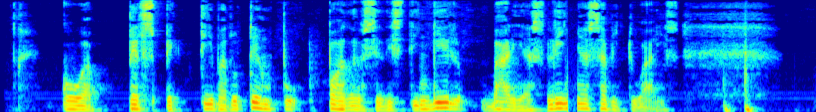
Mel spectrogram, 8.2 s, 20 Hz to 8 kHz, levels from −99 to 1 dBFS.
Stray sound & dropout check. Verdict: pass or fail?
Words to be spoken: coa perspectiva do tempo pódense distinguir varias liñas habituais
fail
